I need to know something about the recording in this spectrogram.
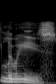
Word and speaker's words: Lues: Louise Louise pronounced Louise an old name for syphilis a sexually transmitted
